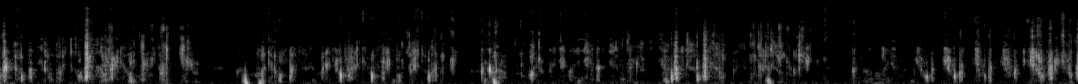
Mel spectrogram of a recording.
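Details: Dog mukbang meal of chicken and vegetables, five plates: loud crunching and wet chewing in quick clusters, broken by brief silences near two and eight seconds, sharp bite snaps standing out.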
